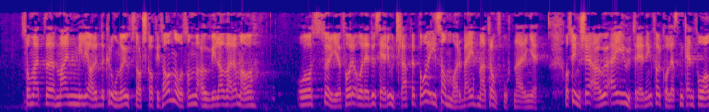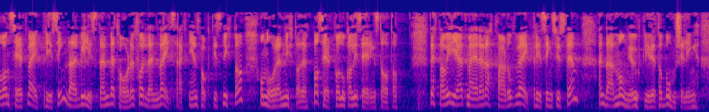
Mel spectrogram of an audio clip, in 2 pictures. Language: Norwegian Nynorsk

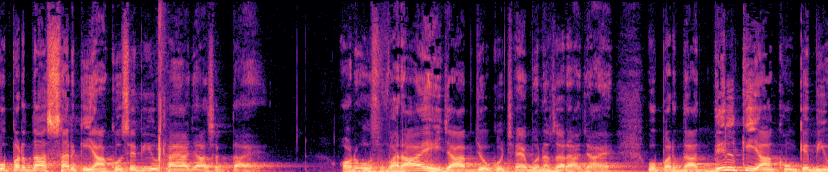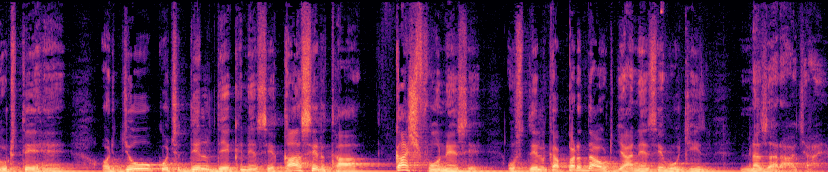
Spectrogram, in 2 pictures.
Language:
Urdu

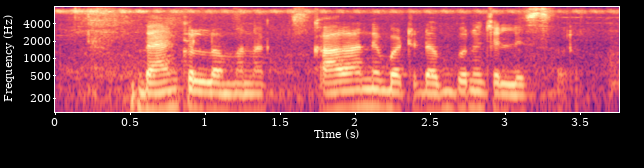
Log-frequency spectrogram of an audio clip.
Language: Telugu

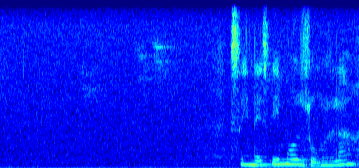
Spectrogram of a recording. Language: South Ndebele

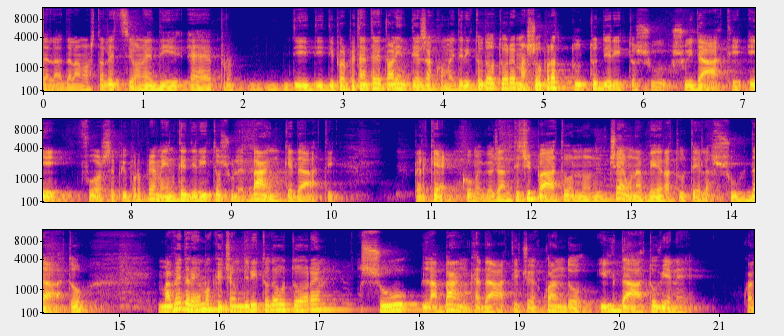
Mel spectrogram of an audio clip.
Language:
Italian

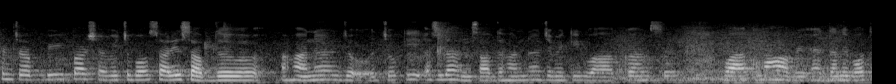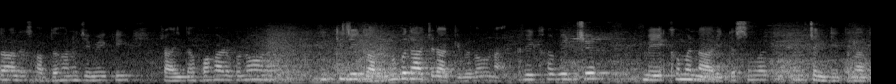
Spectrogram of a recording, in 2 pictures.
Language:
Punjabi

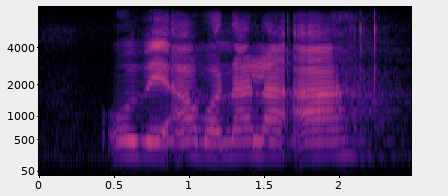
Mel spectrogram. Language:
Northern Sotho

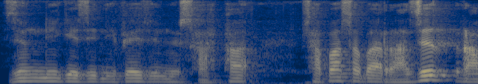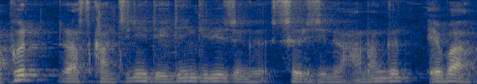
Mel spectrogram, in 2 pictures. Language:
Bodo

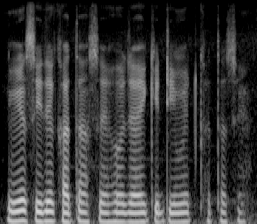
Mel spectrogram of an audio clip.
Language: Bhojpuri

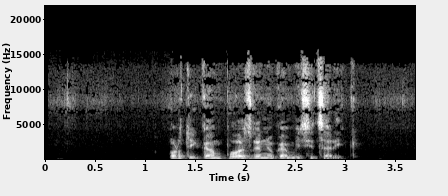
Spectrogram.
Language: Basque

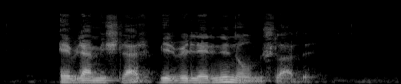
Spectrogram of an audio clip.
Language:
Turkish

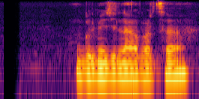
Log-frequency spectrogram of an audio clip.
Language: Nepali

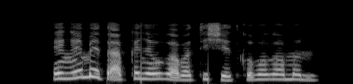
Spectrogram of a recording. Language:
Kalenjin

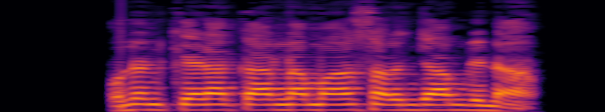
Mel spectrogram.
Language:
Sindhi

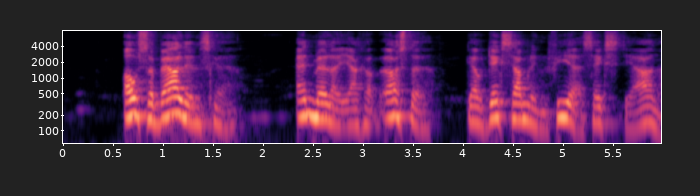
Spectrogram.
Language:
Danish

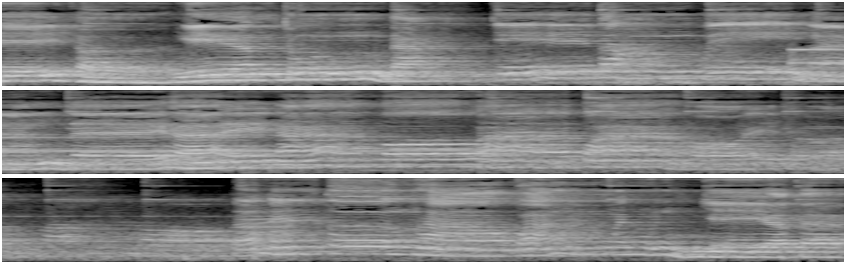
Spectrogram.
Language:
Vietnamese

